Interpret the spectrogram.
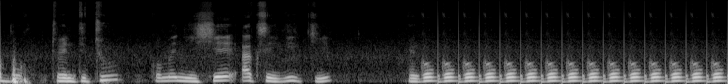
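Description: At 4.38 s the speech locks into a broken-record loop. A 207 ms fragment repeats exactly, back to back, about 14 times until the clip ends at 7.29 s. Whatever should have played there is gone. A stalled player or stream likely kept resending its last buffer.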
